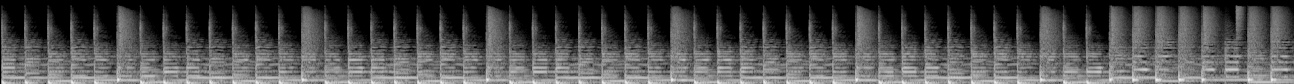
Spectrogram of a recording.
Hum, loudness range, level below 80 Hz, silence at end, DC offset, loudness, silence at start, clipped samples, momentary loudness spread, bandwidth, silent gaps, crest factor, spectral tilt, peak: none; 1 LU; -18 dBFS; 0 s; under 0.1%; -15 LUFS; 0 s; under 0.1%; 3 LU; 16.5 kHz; none; 14 dB; -5.5 dB/octave; 0 dBFS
